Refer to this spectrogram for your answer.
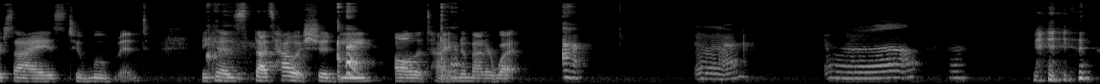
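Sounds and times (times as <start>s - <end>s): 
speech: 0.0s - 5.9s, 10.3s - 10.9s
baby babbling while being held: 5.6s - 5.9s, 6.9s - 7.6s, 8.2s - 9.8s.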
